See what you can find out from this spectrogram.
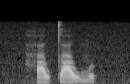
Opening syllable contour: low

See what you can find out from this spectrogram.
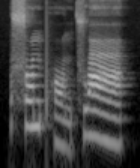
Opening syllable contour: high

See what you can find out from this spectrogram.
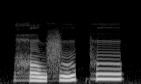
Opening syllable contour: low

